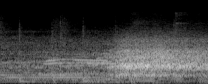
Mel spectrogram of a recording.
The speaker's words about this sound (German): Riesiger Jubel.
